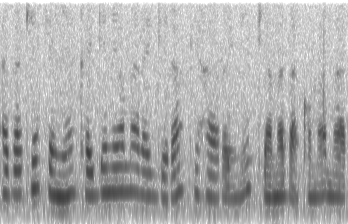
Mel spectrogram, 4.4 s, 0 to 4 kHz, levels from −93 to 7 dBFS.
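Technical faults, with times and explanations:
Throughout: noise suppressor artifacts. The suppressor pulls down every band it judges to be steady background, frame by frame, by about 13 dB, so the room noise, sitting about 16 dB under the speech, dips in the gaps and swells back beneath each phrase. On a spectrogram the noise floor looks patchy and blotchy between phrases, with nothing visible above 4 kHz because of the narrowband call path.
0.01–0.41 s and 0.87–4.36 s: speech cut by the noise suppressor. In both stretches the suppressor mistook parts of the speech for noise and turned them down with the background, by up to about 13 dB. In the opening stretch this totals roughly a fifth of a second. Soft consonants and word tails come out swallowed or faint. In the waveform, phrase endings taper abruptly into near-flat troughs. On the spectrogram, faint high-frequency consonant energy is missing or broken into fragments.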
